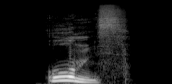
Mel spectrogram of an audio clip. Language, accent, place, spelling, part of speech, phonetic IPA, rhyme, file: German, Germany, Berlin, Ohms, noun, [oːms], -oːms, De-Ohms.ogg
- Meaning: plural of Ohm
